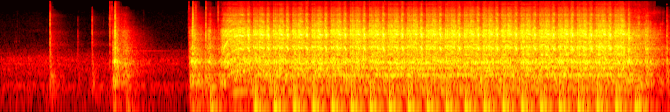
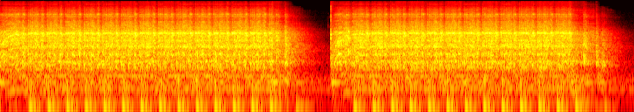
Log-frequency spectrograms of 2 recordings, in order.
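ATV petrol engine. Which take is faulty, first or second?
first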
